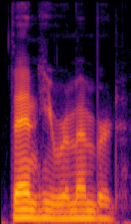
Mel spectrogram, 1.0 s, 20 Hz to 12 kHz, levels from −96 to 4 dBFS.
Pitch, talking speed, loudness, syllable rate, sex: 110 Hz, 180 wpm, -17 LUFS, 7.4 syllables/s, male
